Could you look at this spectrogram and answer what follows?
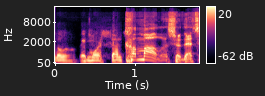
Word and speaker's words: Kamala: Kamala, so that's how you say her name. Right. Excuse Kamala.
